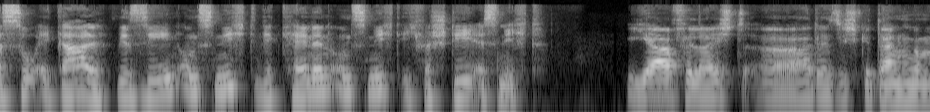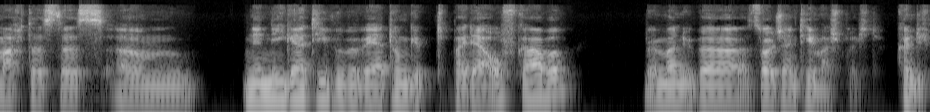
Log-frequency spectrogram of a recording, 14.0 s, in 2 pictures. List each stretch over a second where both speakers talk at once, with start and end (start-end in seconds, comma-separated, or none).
none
